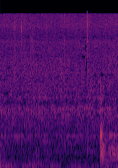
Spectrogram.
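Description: Potato pieces frying in a generous amount of oil in a pan for aloo palak gravy, a close, dense, steady sizzle with a brief stirring rustle near the end, no voices.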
